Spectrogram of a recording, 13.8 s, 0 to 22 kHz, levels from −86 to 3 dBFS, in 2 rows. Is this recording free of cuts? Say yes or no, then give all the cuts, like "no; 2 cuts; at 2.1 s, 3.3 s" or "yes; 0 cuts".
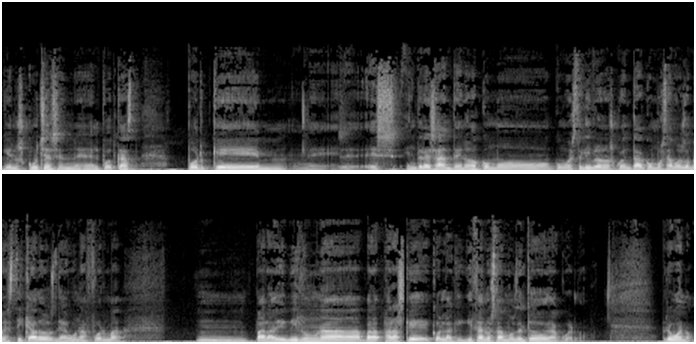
no; 3 cuts; at 3.4 s, 7.4 s, 10.9 s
